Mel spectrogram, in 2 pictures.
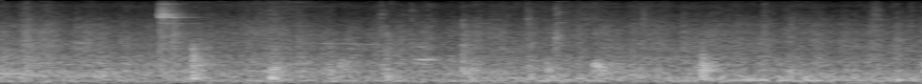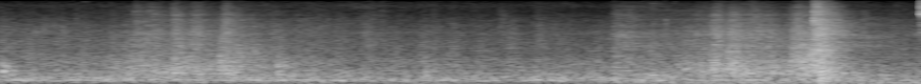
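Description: A passenger train rolls along its rails with steady rumbling and faint clickety-clack, a continuous interior ride noise with a few scattered creaks and voices faintly in the background.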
